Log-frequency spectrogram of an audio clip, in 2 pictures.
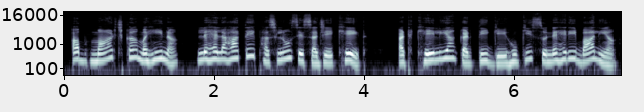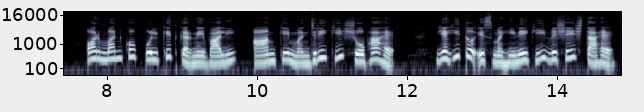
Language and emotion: Hindi, neutral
